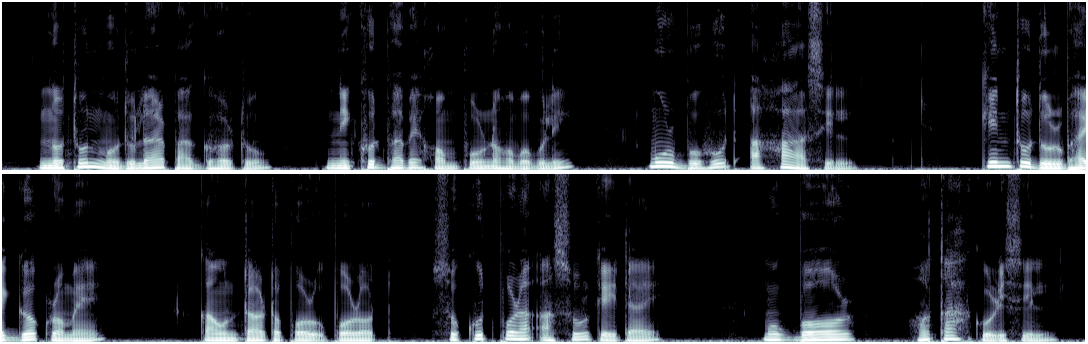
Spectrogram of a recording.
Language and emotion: Assamese, sad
